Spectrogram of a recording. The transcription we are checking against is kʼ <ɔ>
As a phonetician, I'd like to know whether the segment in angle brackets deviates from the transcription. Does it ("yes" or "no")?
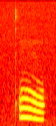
no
